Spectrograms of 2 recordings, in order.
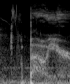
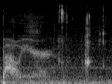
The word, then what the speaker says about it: Bowyer: Do you pronounce that Bauer or Bowyer? Maybe Bowyer, yeah. Because if it was Boyer, then the W basically gets ignored. So Bowyer, I guess the way that's pronounced.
